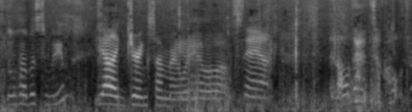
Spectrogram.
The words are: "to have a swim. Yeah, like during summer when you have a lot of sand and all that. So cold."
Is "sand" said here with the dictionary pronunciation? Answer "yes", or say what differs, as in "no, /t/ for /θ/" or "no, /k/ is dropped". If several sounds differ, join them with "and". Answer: no, /d/ is dropped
